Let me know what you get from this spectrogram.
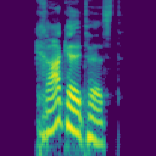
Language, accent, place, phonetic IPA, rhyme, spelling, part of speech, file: German, Germany, Berlin, [ˈkʁaːkl̩təst], -aːkl̩təst, krakeltest, verb, De-krakeltest.ogg
- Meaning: inflection of krakeln: 1. second-person singular preterite 2. second-person singular subjunctive II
